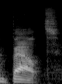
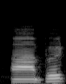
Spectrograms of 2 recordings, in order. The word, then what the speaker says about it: Bout: This merchant death guy, his name is Victor Bout. But I'm sure it's pronounced something different. Bout, excuse me.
